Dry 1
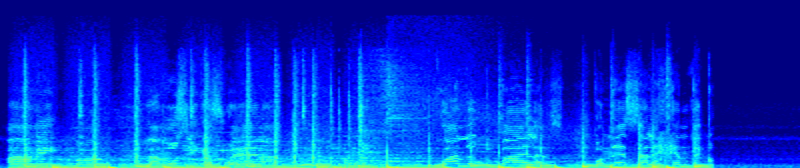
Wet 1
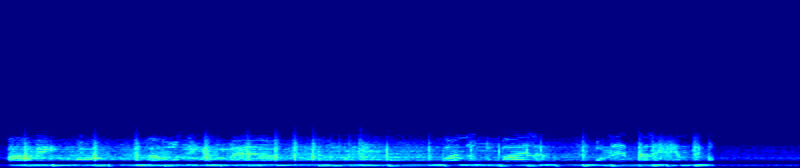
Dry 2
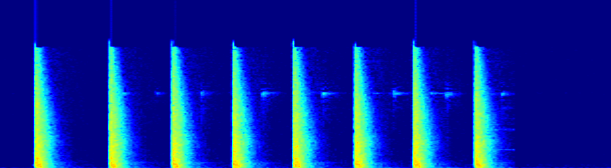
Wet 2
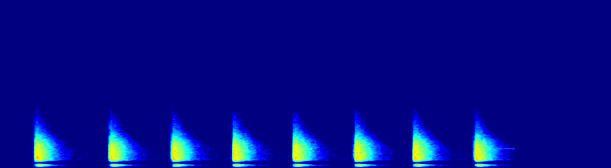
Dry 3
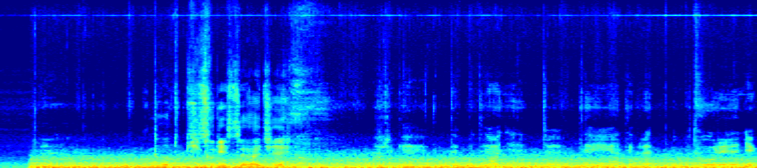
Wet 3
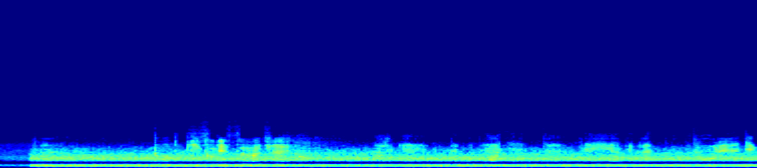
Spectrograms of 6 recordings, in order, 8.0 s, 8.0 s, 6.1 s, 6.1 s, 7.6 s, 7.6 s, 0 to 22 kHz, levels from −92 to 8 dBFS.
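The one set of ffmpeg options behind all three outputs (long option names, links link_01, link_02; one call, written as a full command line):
ffmpeg -i in.wav -af "highpass=frequency=320:width_type=q:width=0.5412,highpass=frequency=320:width_type=q:width=1.307,lowpass=frequency=2700:width_type=q:width=0.5176,lowpass=frequency=2700:width_type=q:width=0.7071,lowpass=frequency=2700:width_type=q:width=1.932,afreqshift=130,adynamicequalizer=threshold=0.00708:dfrequency=1100:dqfactor=6:tfrequency=1100:tqfactor=6:attack=5:release=100:ratio=0.375:range=1.5:mode=boostabove:tftype=bell,asuperstop=centerf=690:order=12:qfactor=0.99,volume=1.5dB" out.wav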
